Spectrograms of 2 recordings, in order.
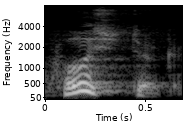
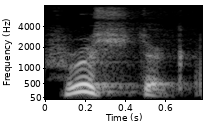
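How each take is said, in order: First: It is said with German-style sounds. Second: It is said with English-style sounds.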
